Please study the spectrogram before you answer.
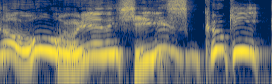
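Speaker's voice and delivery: very high, slow, stretched-out ditzy voice; teen comedy voice. Shown as a demonstration. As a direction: play a kooky teen movie girl. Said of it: "It's always high".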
